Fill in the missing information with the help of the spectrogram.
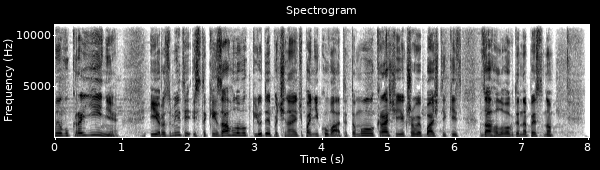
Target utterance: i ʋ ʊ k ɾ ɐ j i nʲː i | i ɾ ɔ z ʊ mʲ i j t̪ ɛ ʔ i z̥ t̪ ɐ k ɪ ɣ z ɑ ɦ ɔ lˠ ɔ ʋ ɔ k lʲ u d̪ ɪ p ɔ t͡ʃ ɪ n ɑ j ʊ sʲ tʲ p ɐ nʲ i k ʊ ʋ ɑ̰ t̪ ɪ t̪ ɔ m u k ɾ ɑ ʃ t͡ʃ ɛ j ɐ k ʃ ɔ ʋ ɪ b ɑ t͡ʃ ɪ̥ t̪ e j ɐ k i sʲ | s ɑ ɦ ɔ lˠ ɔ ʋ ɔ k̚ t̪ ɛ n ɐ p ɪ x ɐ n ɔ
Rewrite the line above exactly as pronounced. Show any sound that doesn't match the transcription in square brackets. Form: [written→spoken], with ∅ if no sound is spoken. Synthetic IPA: [i→ɪ] ʋ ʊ k ɾ ɐ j i [nʲː→nʲ] i | i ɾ ɔ z ʊ mʲ i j t̪ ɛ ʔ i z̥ t̪ ɐ k ɪ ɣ z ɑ ɦ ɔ lˠ ɔ ʋ ɔ k lʲ u d̪ ɪ p ɔ t͡ʃ ɪ n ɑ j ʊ [sʲ→∅] tʲ p ɐ nʲ i k ʊ ʋ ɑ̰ t̪ ɪ t̪ ɔ m u k ɾ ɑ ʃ t͡ʃ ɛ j ɐ k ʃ ɔ ʋ ɪ b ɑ t͡ʃ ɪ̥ t̪ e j ɐ k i sʲ | [s→z] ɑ ɦ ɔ lˠ ɔ ʋ ɔ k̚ [t̪→d̪] ɛ n ɐ p ɪ [x→s] ɐ n ɔ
